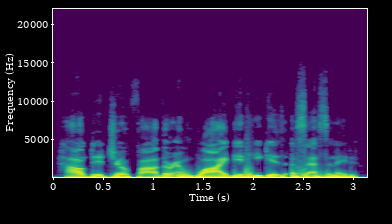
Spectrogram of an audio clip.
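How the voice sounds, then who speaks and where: Direct interviewer asking pointed questions. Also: male voice, medium pitch, expressive, moderate pace, gravelly, a little mellow, dry recording. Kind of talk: live-show interview.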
